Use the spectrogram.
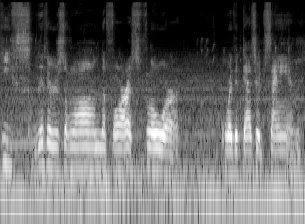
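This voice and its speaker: A woman preschool teacher reading a picture book aloud to young children, expressive and coaxing, often putting questions straight to her listeners. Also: deep voice, slow pace, slight background noise, rough recording.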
